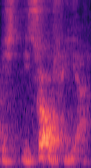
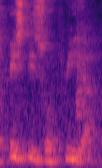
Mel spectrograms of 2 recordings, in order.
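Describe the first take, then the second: First: "pistisofia" with the stress moved to SO, pistiSÓfia; wrong stress. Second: "pistisofía" with the stress on FÍ, pistisoFÍa; corrected stress. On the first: Teacher quoting mistaken translators, misplaced stress. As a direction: mispronounce "pistisofia" by stressing the "so", not the "fi". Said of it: "No, no es pistisofia". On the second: Teacher correcting the translators, stress on the í. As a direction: say "pistisofía" with a clearly separated, accented í. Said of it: "con tilde". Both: Shown as a demonstration.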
